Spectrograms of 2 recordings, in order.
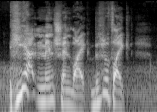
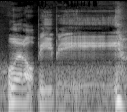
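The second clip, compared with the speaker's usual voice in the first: drawn out slowly, fondly; slow, tender; much slower than usual. Real, not acted. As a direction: linger on "Little Pee-Pee" like cooing to a pet. Fond aside about the old dog.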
